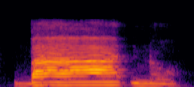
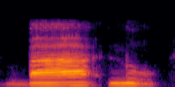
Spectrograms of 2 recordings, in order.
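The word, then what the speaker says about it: בָּנוּ: En vez del cr utilizaremos el kames rahav. Banu. Muchachos, y esto es absolutamente esencial. Banu. Si el acento lo ponemos al final, eso es un verbo. Entonces aquí hay que saberlo decir siempre.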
